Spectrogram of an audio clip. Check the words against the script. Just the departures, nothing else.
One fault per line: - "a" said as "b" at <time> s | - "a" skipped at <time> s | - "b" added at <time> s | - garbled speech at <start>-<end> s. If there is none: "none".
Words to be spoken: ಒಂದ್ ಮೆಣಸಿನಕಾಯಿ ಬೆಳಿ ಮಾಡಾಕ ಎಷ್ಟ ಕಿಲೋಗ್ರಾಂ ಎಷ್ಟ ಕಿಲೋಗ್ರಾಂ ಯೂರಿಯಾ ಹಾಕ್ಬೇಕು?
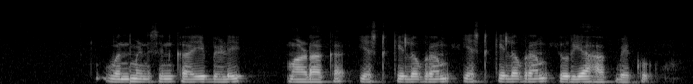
none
